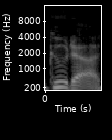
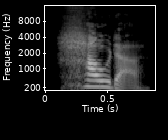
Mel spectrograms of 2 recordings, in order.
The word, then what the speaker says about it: Gouda: gouda cheese in Holland it's not called gouda do you know how they pronounce it I don't howda howda so I love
